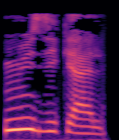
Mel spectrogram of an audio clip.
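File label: "musicale", French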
